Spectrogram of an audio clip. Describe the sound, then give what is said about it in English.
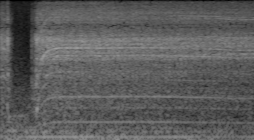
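A power drill, used while installing a solar roof in River Edge, New Jersey, spins up almost at once and then runs at a steady, even whir. Its motor whine holds one pitch for a couple of seconds, with no voices over it. “helping to install a solar roof for George Gladwell in River Edge, New Jersey.”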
